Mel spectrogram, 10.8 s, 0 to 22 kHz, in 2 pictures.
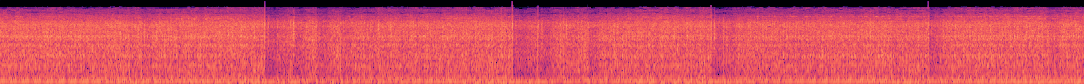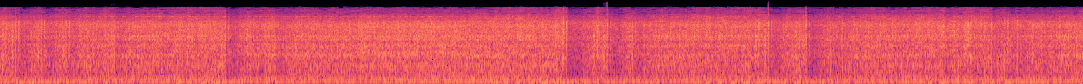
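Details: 1936 Caterpillar RD7 crawler, first start since its seized, water-contaminated starting engine was rebuilt from parts units: big diesel settles into a deep, steady chug with even firing and no knocks; normal running.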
